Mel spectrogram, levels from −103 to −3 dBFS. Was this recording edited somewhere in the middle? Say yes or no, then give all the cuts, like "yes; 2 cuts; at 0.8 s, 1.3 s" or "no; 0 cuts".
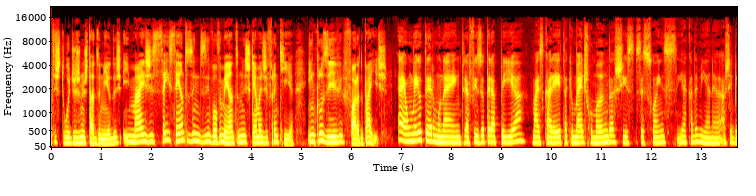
no; 0 cuts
